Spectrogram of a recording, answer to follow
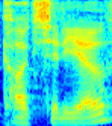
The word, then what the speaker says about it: Coccidio: And presidio rhymes with Coccidio, so that's a good way to remember it.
